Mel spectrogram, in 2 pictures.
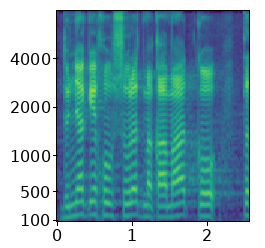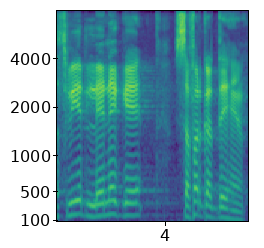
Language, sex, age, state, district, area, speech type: Urdu, male, 18-30, Uttar Pradesh, Saharanpur, urban, spontaneous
